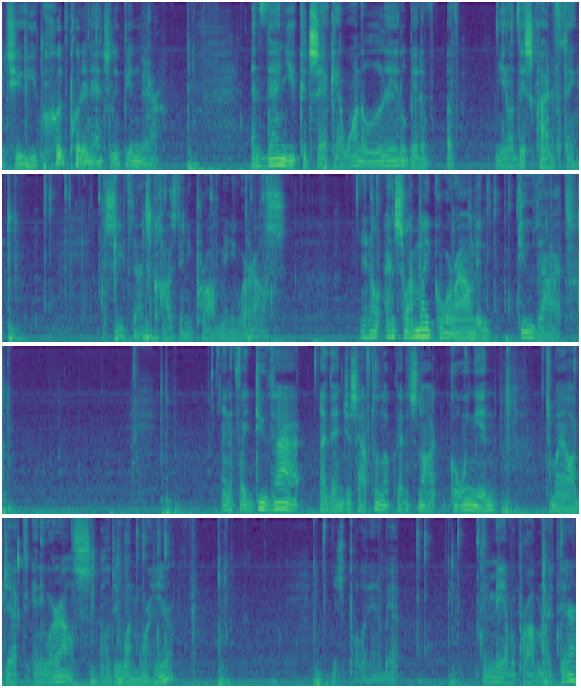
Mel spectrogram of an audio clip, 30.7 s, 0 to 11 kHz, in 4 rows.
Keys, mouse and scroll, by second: 0.0 Tab, 0.0 alt+a, 0.0 click, 0.6 ctrl+r, 2.5 KP_7, 3.3-3.8 scroll up 5, 4.3 g, 7.8 z, 8.5 middle click, 9.2 Tab, 9.4 scroll down 3, 9.7 alt+a, 9.9 middle click, 10.6 scroll down 2, 11.0 shift+middle click, 11.3 middle click, 13.0 click, 13.3 Tab, 13.9 ctrl+r, 15.4 KP_7, 16.3 scroll up 3, 17.1 scroll up 2, 17.6 g, 21.8 scroll down 2, 22.2 alt+a, 23.0 middle click, 23.8-24.3 scroll down 3, 24.6 ctrl+r, 26.0 KP_7, 26.6-26.9 scroll up 4, 27.3 g, 29.2 shift+middle click, 30.3 Tab, 30.6 middle click.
